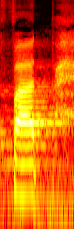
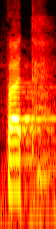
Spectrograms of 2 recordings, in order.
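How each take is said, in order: First: The word ends with an audible breathy h. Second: The word ends without any final breathy h. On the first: The speaker calls it right. "Ada hembusan napas" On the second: The speaker calls it wrong. "kebanyakan orang menghilangkan huruf H-nya ini"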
